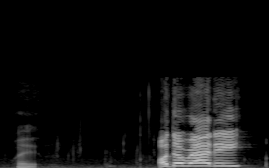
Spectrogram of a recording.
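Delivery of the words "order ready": put-on fake Chinese accent, much higher pitch. Asked by a co-host to do a chinese accent, use a put-on chinese accent. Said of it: "Do Chinese accent".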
